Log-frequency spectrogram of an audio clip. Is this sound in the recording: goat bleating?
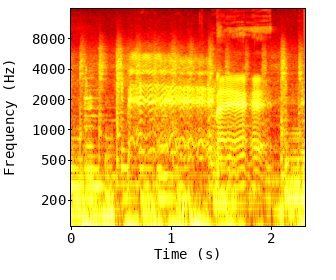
yes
